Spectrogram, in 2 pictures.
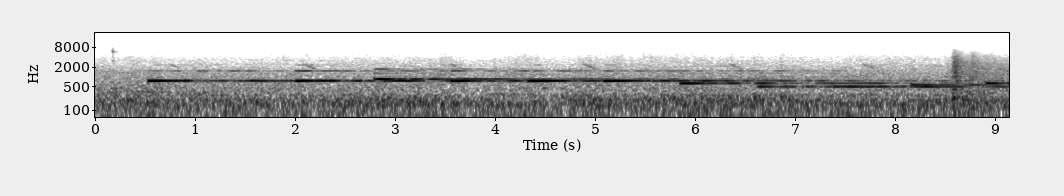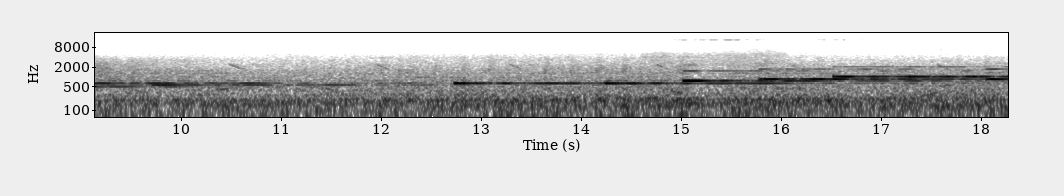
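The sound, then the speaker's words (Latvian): A pleasant, melodic end-of-workday signal horn, sounding daily at five in the afternoon, holds long steady tones that step between a few pitches over a constant rushing background noise. “Un atradu tiešām to aprakstīt, jā, avotos internetā, ka tas ir darba dienu beigu signāls, bet viņš ir ļoti patīkams.”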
